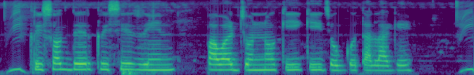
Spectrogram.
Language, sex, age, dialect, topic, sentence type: Bengali, female, 18-24, Rajbangshi, agriculture, question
